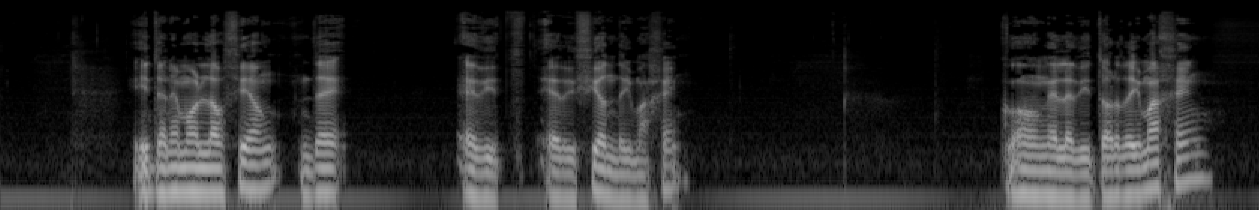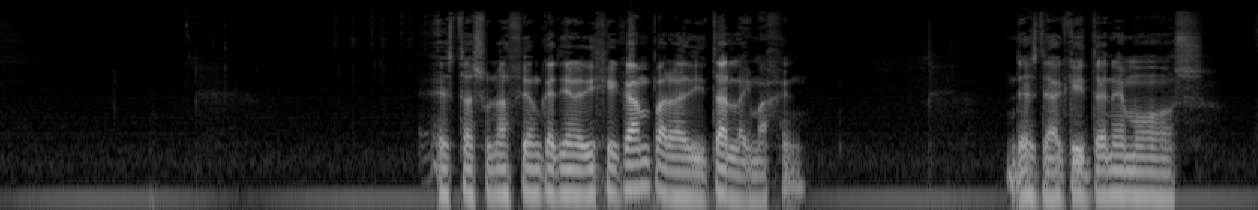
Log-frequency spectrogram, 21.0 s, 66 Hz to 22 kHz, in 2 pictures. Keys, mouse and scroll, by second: 4.5 click, 8.4-9.0 scroll up 1, 9.0 click, 9.8-10.2 scroll up 1, 10.2-10.9 scroll down 1, 13.6-14.9 drag, 15.1 click.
